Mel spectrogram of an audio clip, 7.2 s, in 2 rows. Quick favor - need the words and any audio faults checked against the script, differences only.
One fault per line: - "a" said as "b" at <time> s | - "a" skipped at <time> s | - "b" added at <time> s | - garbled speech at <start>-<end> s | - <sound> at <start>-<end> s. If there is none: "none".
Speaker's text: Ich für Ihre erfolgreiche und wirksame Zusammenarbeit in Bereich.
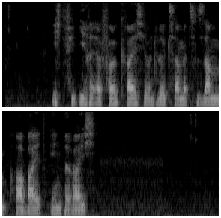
none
